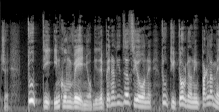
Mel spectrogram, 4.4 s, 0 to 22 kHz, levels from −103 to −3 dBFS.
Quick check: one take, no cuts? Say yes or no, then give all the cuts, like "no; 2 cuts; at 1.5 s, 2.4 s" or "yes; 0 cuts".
no; 3 cuts; at 1.2 s, 1.8 s, 3.2 s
